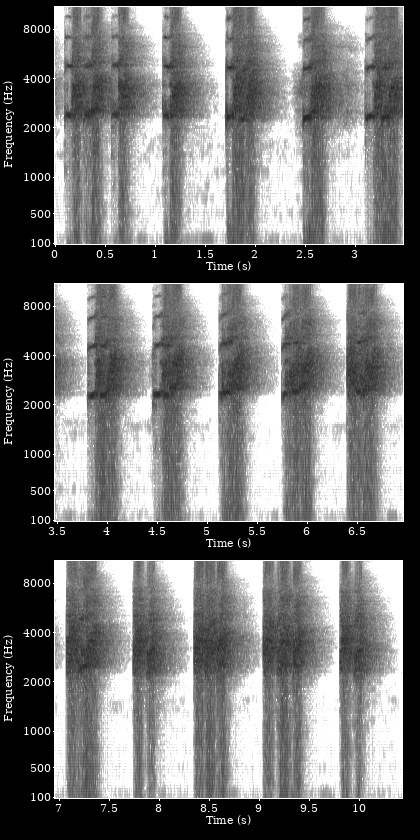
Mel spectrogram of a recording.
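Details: Female fighter lovebird giving 'koek koek' calls, used as a lure to set other lovebirds singing: about sixteen loud, harsh, buzzy squawks, each short and rasping, repeated steadily roughly every two-thirds of a second with clear gaps between.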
